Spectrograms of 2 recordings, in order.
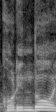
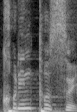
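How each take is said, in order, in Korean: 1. 한국 소리로 발음해요, Go-rin-do. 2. 그리스식으로 발음해요, Ko-rin-tos. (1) "우리나라 발음,발음으로는 고린도 이렇게 발음을 하지만" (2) "그리스 말로는 코린토스 이렇게 발음을 합니다"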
